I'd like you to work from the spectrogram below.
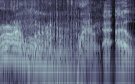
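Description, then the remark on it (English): A voice imitates the engine of a hydrogen-powered Toyota car seen in a video, with a loud, growling roar whose pitch wavers for over a second, followed by two short, punchy revving bursts. “it turns out hydrogen-powered cars sound pretty fucking dope”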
